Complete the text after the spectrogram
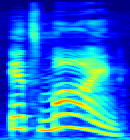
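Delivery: loud, high retort thrown over the shoulder; flung back. A narrator's reading. Grizzleface flinging it back at Nancy as he runs, loud and high. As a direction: toss it back defiantly while running. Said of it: "he flung over his shoulder".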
